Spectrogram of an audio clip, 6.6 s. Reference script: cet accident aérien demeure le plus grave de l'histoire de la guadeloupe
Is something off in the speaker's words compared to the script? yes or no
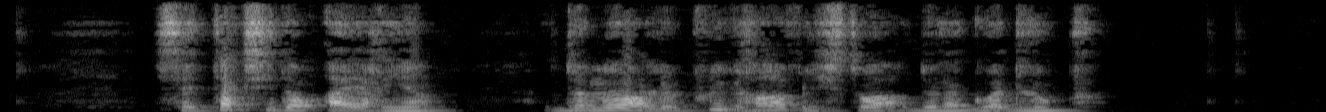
yes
